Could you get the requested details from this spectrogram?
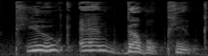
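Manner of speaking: very slow, every word drawn out. Quoting a saying the way Brother Ron would say it: imitating Brother Ron. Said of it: "I'll say it like Brother Ron would say".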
